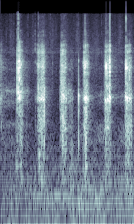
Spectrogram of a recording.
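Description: A hand-twisted pepper mill grinding peppercorns: a quick, even run of short rasping crunches, about five or six a second.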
